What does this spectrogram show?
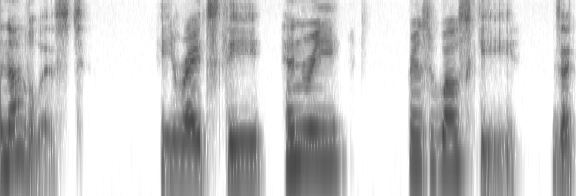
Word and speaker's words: Przewalski: So it's pronounced in the Russian sense, Przewalski.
